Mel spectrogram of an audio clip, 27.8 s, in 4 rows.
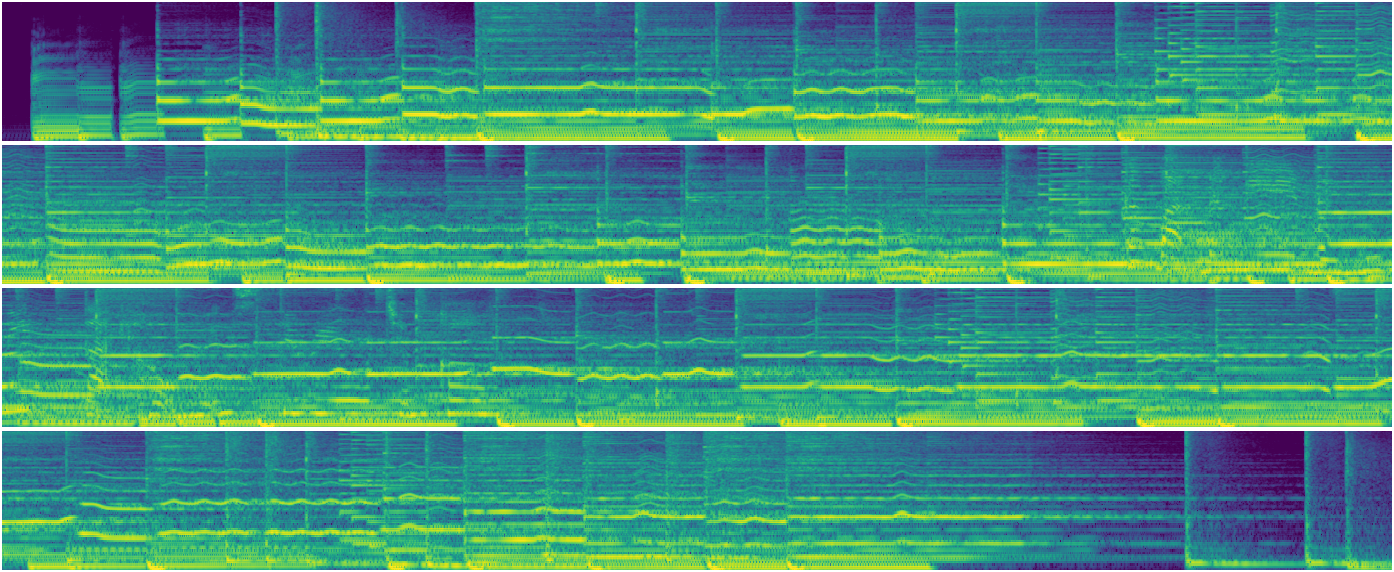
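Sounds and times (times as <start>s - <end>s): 
music beat playback: 1.2s - 27.8s.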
